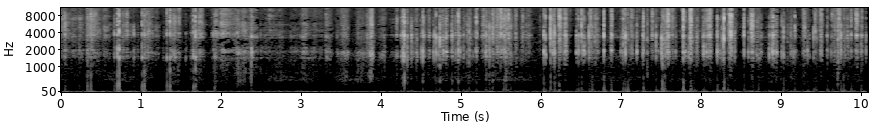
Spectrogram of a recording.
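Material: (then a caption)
Wood. Short fingernails scratch and tap the surface of a light, pale, unfinished hollow wooden box, about a 7-inch cube, held in both hands. Quick, dry taps punctuate a steady bright scratching that sits mostly in the high range. Each tap dies away almost instantly, with no ring.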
